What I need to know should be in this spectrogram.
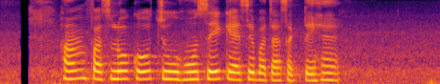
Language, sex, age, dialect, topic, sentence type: Hindi, female, 18-24, Marwari Dhudhari, agriculture, question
